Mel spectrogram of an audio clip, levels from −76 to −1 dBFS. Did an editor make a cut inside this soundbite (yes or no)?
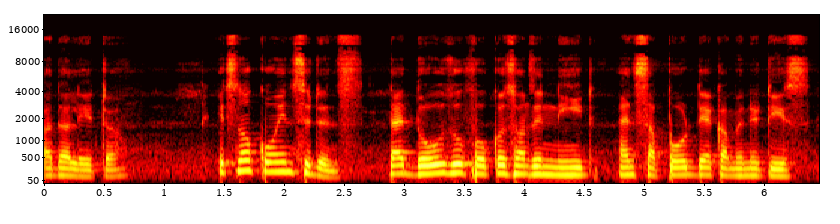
yes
